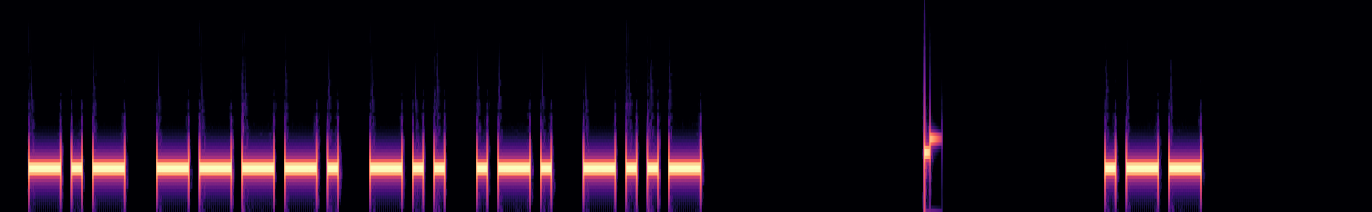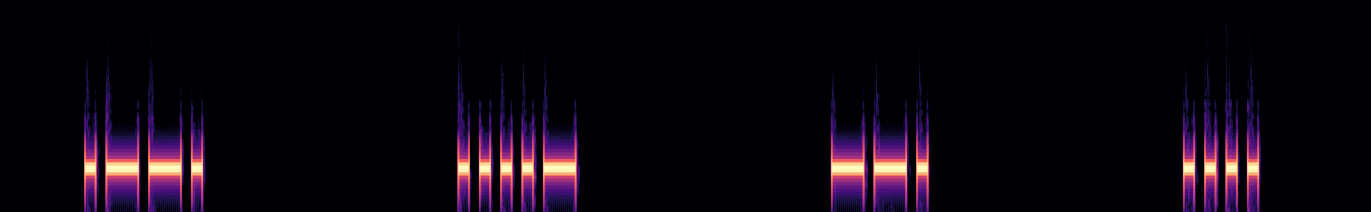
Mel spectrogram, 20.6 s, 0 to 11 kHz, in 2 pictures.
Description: Morse code, heard as a keyed tone, about 15 wpm, spaced as for 6 wpm, 700 Hz. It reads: K9DRX WP4GH
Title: USA Call Signs - 8x Character Spacing - 15wpm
